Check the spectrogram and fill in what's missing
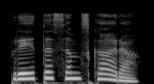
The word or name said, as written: ಪ್ರೇತಸಂಸ್ಕಾರ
